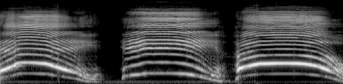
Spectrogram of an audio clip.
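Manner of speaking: very high, loud closed belt. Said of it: "for a more closed belt".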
